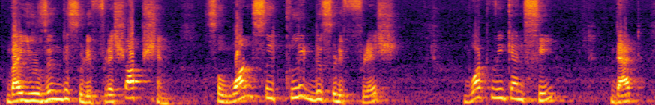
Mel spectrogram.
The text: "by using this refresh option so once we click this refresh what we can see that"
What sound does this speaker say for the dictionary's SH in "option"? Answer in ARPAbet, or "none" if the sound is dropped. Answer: SH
